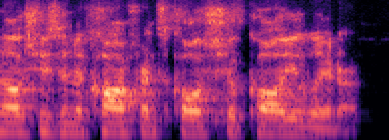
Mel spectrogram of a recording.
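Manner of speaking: ordinary talk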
